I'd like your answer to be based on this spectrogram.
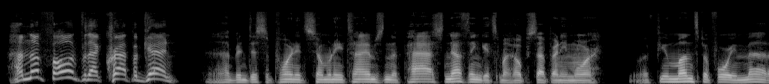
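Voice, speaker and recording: An actor playing a guarded, wry and short-tempered young mercenary with a tender side in a video game, speaking informally. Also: male voice, medium pitch, dry recording, studio quality, close to an everyday voice. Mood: angry, bitter, then earnest, hopeful. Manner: informal, halting when emotional. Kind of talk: scripted video game character dialogue.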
